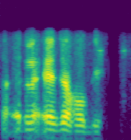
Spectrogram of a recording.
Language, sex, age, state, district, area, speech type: Gujarati, male, 18-30, Gujarat, Junagadh, urban, conversation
